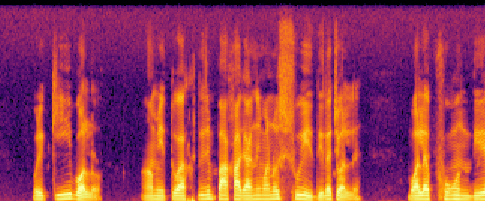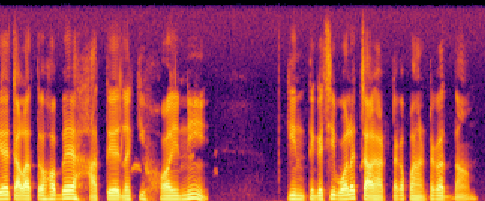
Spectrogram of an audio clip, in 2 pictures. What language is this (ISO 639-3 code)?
ben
